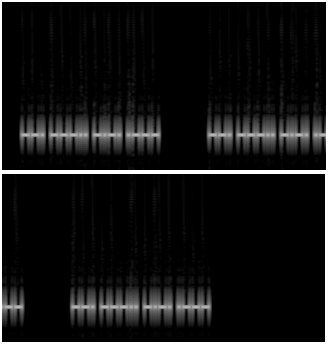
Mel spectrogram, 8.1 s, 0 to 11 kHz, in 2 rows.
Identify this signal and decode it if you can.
Morse code, heard as a keyed tone, about 40 wpm, 700 Hz. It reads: G8CJ G8CJ G8CJ
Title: DXCC-100 Call Signs - 4 Characters - Repeated 3x - 40wpm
